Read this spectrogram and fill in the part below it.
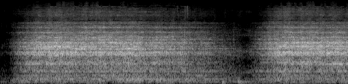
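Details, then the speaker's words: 2013 Kia Soul rear brake, wheel turning: harsh gritty scraping rasps steadily, briefly fading mid-rotation; sounds chewed up, yet rotor feels not grooved. Brake grinding, owner assumes worn pads, cause unconfirmed. "But it may look bad, but when I run my fingers over the rotor in here, it's not really grooved up. But the way it sounds, you would think that rotor is just absolutely chewed up."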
